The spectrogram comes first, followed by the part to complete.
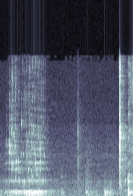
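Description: A man sipping coffee from a ceramic mug: a short, faint slurping sip lasting about half a second, then a few faint clicks.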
